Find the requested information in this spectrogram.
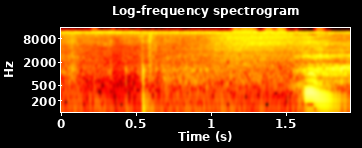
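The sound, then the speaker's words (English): A short yawn-like vocal sound that slides downward in pitch near the end, preceded by a single faint click and a quiet, breathy background. “Yawn.”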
